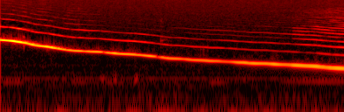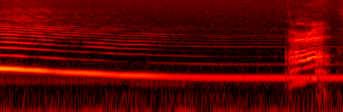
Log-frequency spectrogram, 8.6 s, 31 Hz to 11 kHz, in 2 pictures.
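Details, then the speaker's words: 1935 Philco 54C field-coil speaker with patched cone, field coil at 40 mA, about 117 V DC: clean tone gliding from high pitch to low hum, no rattle or buzz; audible roll-off noted a little over 6,000 Hz; plays fine. "I'm starting to hear losing about 65 you may hear it I don't know I started hearing about there's where I start hearing it that's a little over 6,000 Hertz"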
